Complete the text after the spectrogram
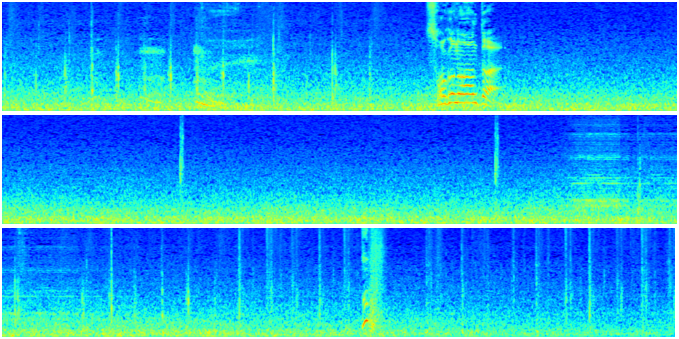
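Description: Quick footsteps thud on wooden boards.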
